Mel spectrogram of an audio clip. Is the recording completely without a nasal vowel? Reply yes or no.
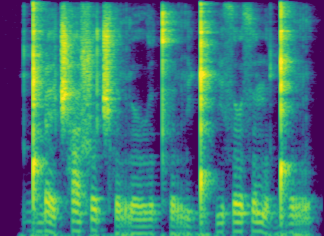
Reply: yes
